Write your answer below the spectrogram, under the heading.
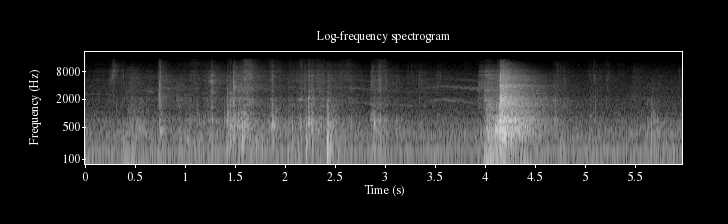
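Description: Unpacking noises: a plastic anti-static bag and cardboard packaging being handled, with scattered small clicks and crinkles, then one louder rustling scrape about four seconds in as hands reach into the cardboard box.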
